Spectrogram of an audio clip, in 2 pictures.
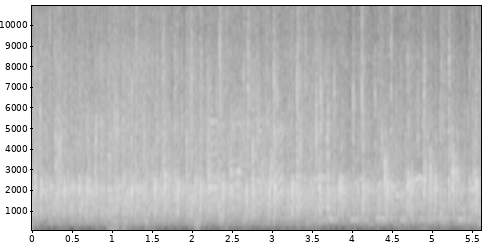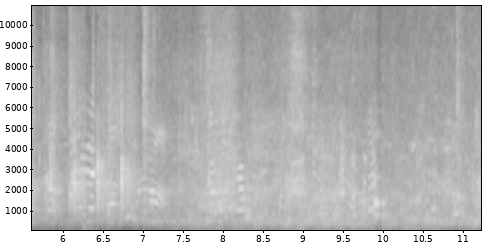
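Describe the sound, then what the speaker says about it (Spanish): Festive crowd at the Feria del Gabán in Charapan claps steadily for the Viejitos dance troupe from Jarácuaro, the applause mixed with lively chatter and children's voices throughout. "aplauso, por favor"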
